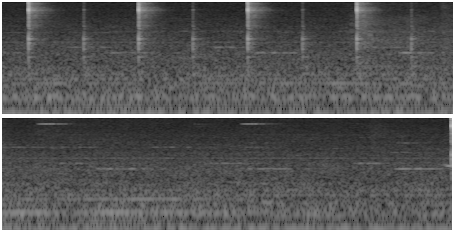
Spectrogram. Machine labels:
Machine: valve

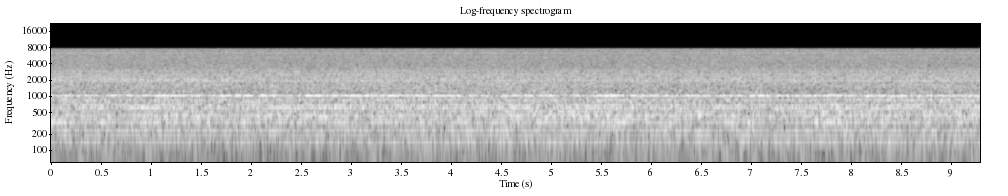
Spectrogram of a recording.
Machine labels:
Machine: fan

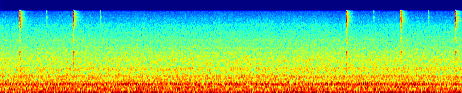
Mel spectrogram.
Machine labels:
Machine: valve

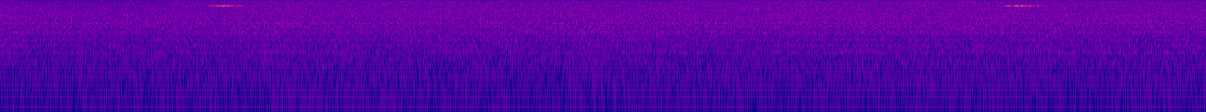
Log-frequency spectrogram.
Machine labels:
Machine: fan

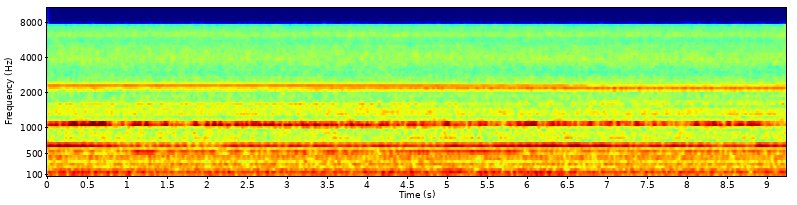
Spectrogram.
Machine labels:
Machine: pump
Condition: normal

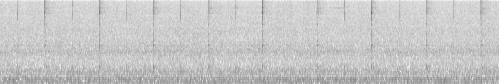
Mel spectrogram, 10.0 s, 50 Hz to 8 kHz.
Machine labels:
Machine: valve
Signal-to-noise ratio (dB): -6 dB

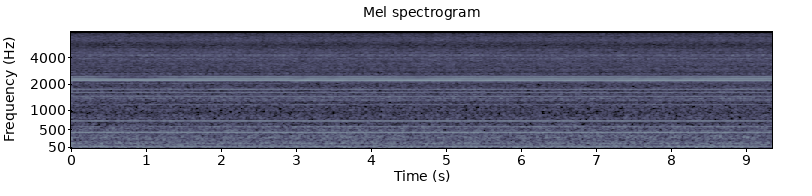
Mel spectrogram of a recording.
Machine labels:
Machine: pump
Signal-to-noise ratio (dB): 6 dB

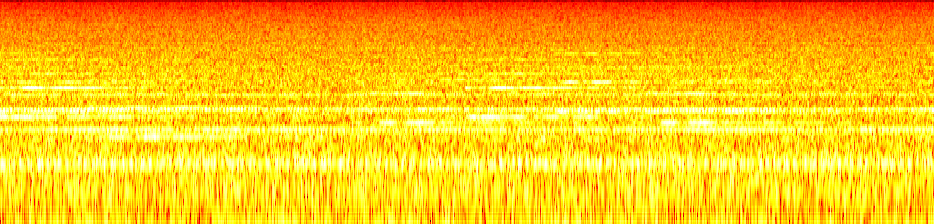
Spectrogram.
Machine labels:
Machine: fan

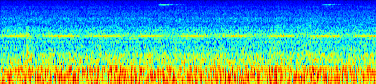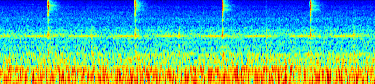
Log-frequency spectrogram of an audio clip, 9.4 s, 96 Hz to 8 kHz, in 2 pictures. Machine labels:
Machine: valve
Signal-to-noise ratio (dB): -6 dB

